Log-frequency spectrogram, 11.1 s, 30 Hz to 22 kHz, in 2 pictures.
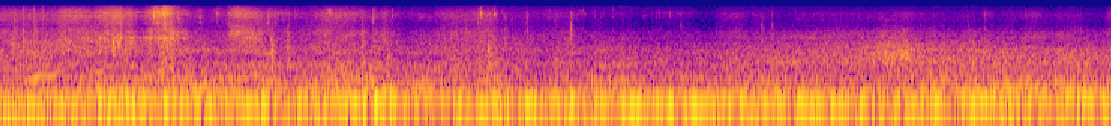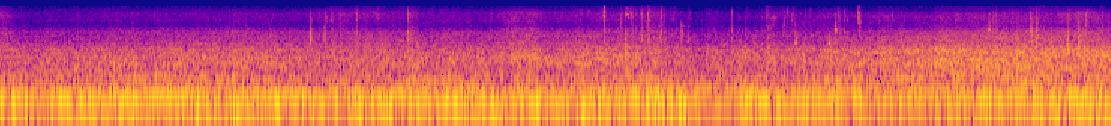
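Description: BMW 116i's 1.6-litre four-cylinder petrol engine running while the car is driven, heard from inside the cabin with road noise; the engine note rises and falls as the revs change.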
